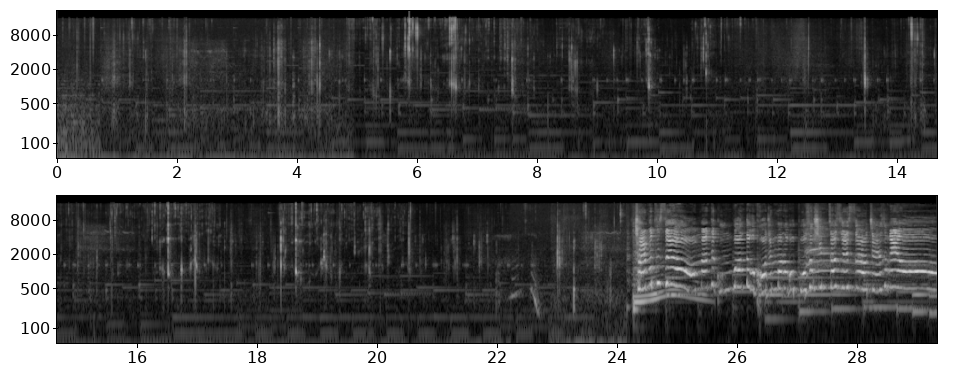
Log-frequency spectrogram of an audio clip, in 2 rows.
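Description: Popping candy crackling in the mouth as a bite of cotton candy is chewed, with scattered sharp pops a few times a second over soft background music. About 24 seconds in, a loud wavering voice with music takes over.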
